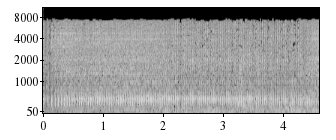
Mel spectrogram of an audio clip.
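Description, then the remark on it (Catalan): An off-road buggy engine revs loudly as it is given some throttle to cross a river, a rough, rattling mid-pitched drone that holds fairly steady for several seconds with slight surges. No voices are heard. “Donem una mica de gas.”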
